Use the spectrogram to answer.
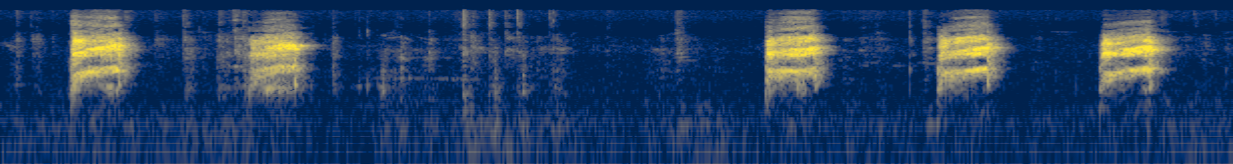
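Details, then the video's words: Slaty-headed parakeet feeding a chick: five harsh, raspy squawks, each about half a second, in uneven bursts over a quiet background. "slaty haddead parakeet feeding baby"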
